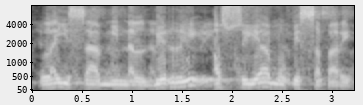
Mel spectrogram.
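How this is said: The article is said with an l sound.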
